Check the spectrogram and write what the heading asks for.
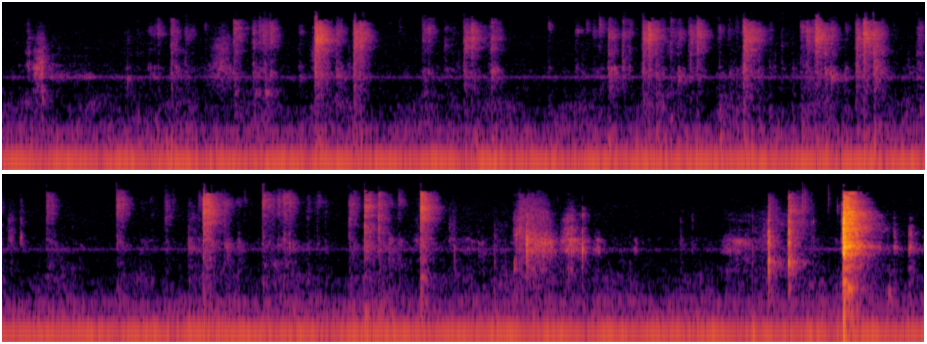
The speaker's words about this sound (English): you like that keyboard ASMR.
